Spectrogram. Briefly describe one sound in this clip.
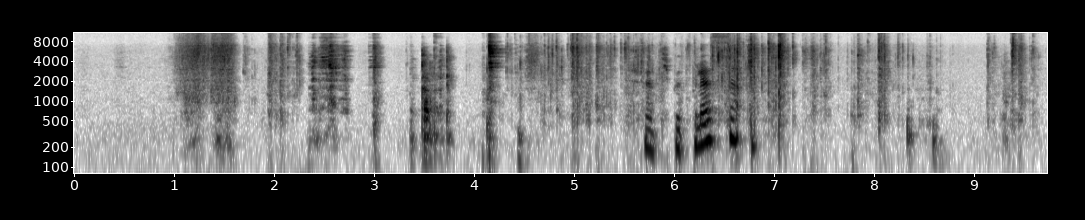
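Stiff paper rustles and taps close by.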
